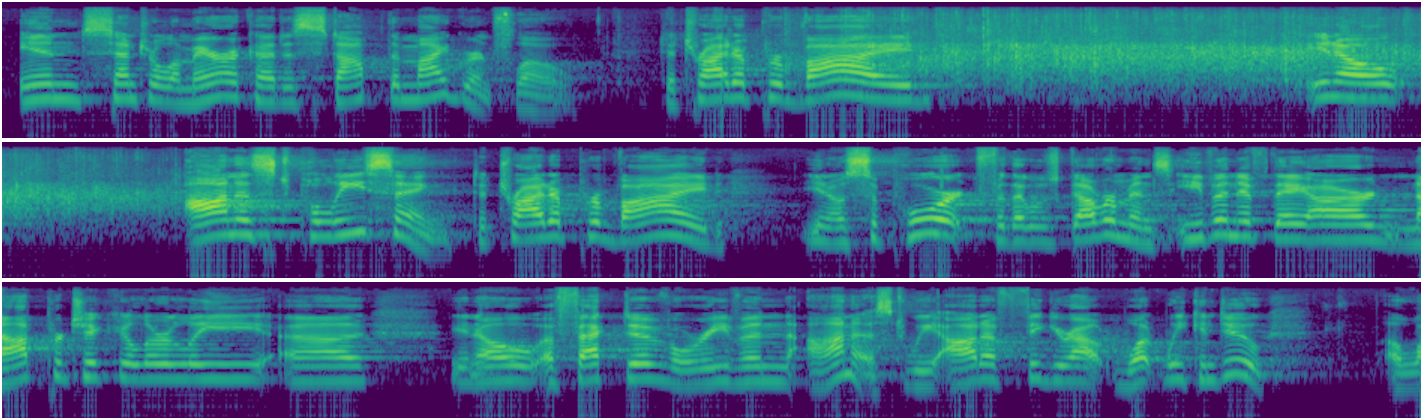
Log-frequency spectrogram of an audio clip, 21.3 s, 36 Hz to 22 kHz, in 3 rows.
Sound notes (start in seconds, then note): 3.7 applause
